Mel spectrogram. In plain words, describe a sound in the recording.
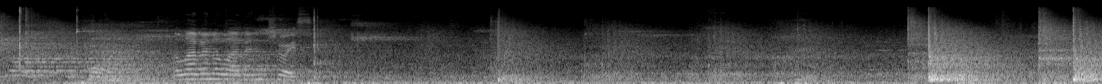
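A squash ball smacks off racquets and walls in an echoing court.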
